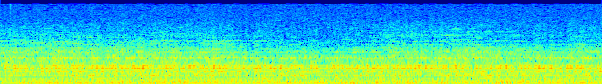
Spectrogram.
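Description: engine running

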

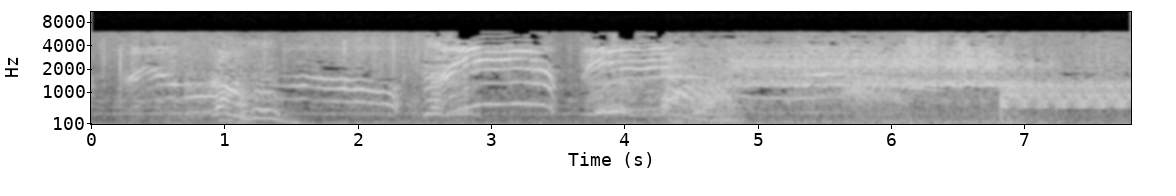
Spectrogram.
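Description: cat yowling

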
